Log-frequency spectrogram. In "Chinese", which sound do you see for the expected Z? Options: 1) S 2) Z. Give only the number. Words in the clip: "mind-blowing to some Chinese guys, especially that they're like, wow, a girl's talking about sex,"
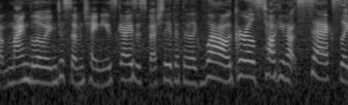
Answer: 2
